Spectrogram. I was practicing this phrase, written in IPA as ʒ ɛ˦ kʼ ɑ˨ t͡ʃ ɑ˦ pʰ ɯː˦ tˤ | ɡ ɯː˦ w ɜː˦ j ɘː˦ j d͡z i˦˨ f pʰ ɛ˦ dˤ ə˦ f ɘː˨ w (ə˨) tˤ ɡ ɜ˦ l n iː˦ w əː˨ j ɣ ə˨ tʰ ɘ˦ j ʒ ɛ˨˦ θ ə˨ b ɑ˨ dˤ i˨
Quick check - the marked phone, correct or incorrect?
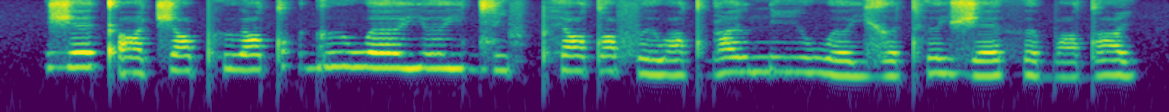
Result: correct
